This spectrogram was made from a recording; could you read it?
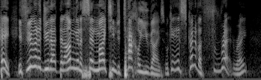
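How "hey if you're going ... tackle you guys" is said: loud, angry, mock-threatening coach-style yell. Retelling how the other coach yelled a threat at our team, retelling a coach's angry yell. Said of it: "He starts yelling, and then he yells at our team saying".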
